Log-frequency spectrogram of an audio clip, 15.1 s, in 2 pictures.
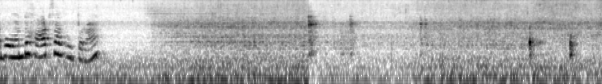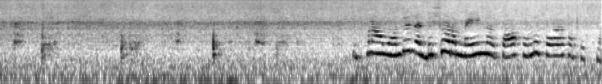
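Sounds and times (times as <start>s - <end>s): food sizzling in oil: 0.1s - 15.0s
spatula knocking and scraping pan: 5.2s - 11.9s.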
